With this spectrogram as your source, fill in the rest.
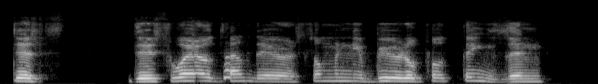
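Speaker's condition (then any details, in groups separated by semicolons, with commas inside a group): Cerebral palsy; wheelchair over the years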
